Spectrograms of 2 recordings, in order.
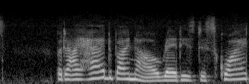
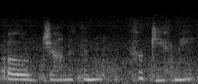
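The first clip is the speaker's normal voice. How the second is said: soft voiceless plea for forgiveness; whispered plea; 5 dB quieter than usual. Acted. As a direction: breathe it like a guilty confession. Wife asks absent husband's pardon.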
